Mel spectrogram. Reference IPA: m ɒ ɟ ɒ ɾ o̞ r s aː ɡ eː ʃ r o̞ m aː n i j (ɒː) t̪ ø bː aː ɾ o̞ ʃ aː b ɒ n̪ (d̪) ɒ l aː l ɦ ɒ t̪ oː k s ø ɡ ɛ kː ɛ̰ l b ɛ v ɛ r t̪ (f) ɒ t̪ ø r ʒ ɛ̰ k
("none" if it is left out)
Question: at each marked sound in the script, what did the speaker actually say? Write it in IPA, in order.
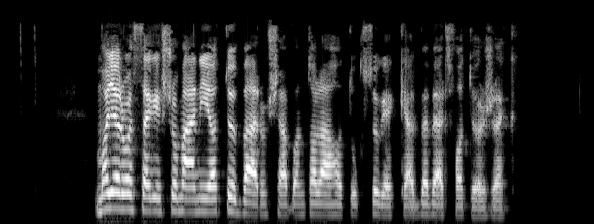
ɒ, t̪, f

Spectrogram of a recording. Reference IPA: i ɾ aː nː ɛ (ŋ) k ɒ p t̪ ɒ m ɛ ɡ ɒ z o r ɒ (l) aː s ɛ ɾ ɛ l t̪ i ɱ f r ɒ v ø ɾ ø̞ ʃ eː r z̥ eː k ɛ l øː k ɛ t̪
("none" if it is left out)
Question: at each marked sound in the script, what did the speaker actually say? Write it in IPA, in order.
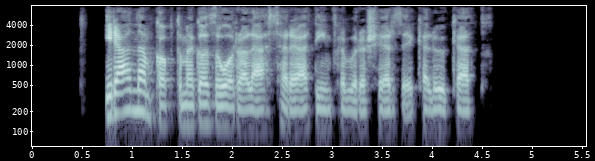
m, l

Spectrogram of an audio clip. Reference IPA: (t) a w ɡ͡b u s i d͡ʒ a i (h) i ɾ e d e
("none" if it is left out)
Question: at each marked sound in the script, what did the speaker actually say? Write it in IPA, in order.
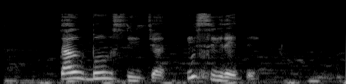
t, s

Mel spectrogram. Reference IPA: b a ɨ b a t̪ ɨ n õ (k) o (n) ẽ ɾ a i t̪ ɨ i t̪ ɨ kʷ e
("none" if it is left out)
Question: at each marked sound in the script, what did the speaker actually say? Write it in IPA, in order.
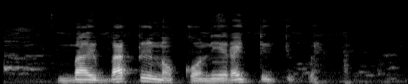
k, n

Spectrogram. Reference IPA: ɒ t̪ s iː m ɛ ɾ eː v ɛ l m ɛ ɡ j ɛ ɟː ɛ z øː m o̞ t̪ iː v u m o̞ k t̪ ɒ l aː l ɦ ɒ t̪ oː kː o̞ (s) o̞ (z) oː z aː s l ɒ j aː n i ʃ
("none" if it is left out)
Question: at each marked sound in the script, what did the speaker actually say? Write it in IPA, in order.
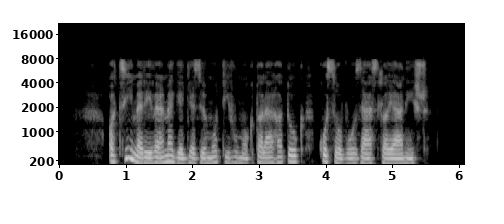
s, v

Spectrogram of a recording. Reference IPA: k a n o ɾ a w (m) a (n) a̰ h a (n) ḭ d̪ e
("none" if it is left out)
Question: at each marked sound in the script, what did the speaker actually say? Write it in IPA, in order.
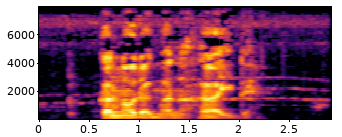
m, n, none

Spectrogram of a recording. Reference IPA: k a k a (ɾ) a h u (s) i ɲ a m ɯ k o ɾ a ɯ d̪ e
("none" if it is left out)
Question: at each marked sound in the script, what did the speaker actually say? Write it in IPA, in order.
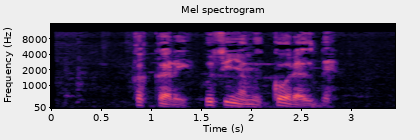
ɾ, s

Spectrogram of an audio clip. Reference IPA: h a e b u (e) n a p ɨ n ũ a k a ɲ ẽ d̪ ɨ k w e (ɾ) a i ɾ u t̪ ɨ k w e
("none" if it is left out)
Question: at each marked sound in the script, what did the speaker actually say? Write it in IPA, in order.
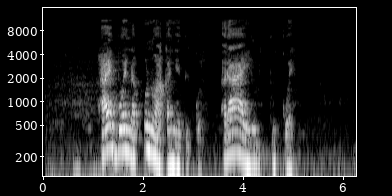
e, ɾ

